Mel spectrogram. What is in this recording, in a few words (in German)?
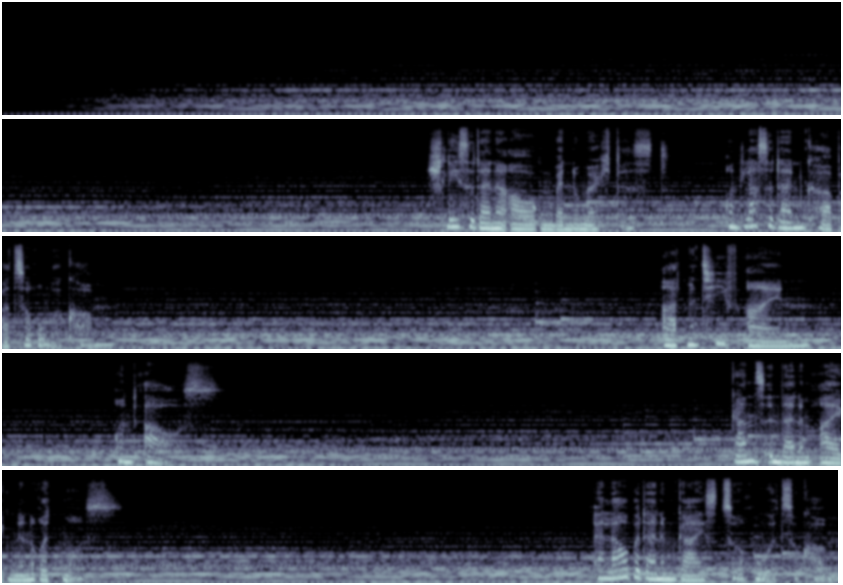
Meditation; Seelenvertraege erkennen und aufloesen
